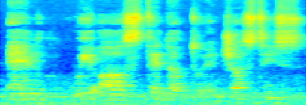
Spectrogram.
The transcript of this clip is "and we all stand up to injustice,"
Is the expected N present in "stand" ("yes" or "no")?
no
